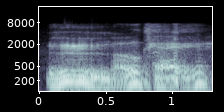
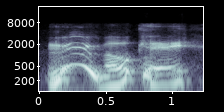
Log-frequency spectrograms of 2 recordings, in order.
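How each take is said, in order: First: Dragon voice. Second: High, slow croaky Yoda try. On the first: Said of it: "take it down two octaves". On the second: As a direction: start from a Yoda impression. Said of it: "do your best Yoda impression". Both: Retold or imitated.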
